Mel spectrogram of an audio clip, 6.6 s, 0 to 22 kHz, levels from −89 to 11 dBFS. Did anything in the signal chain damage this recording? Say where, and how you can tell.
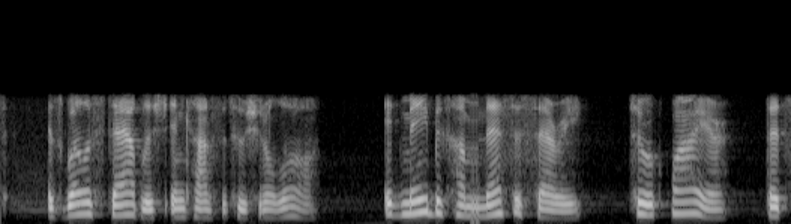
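Yes. From 0.0 to 1.5 s, before "constitutional law", grainy distortion tracks the level, about 40 dB down. The likely cause is truncation to roughly 9 bits in sample-format conversion, with low bit depth without dither. Steady dither hiss would not follow the signal this way.

At 3.92 to 3.98 s, just before "necessary to", a 60 ms robotic stutter buzzes. It fits three 20 ms network packets lost and the last packet repeated. Simple concealment by silence would leave a gap instead.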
